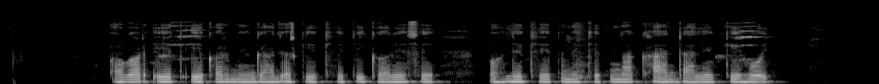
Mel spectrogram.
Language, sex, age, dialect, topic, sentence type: Magahi, male, 18-24, Western, agriculture, question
